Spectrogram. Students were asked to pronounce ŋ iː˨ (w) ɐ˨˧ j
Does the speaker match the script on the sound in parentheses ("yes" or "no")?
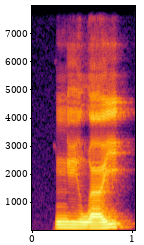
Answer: yes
